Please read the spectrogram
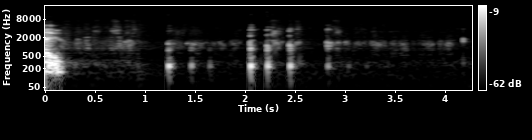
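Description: Faint taps and light scratching of a stylus writing by hand on a tablet screen, a few soft ticks spread over a couple of seconds.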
